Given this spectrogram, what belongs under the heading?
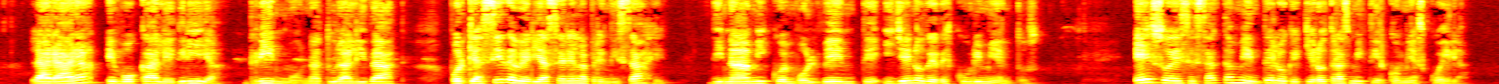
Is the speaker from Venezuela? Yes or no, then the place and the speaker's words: yes; Venezuela; first language es; moved away as an adult; now in Brazil; Soy venezolana, hablante nativa de español, y en 2016 llegué a Brasil con mi familia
